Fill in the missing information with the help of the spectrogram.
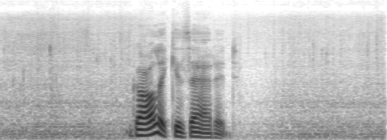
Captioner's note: voiceover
